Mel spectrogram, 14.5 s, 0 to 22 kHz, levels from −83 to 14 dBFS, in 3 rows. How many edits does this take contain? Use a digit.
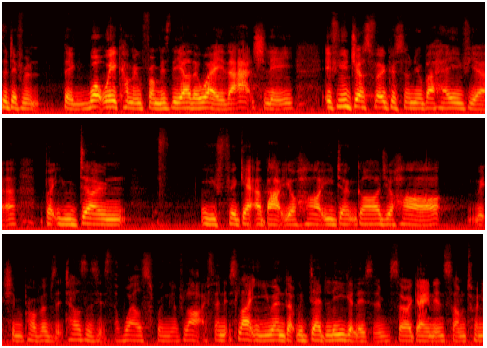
1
